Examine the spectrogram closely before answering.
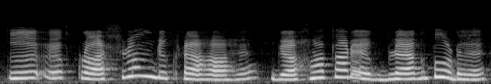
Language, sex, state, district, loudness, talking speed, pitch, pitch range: Hindi, female, Delhi, New Delhi, -13 LUFS, 145 wpm, 270 Hz, 240-300 Hz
